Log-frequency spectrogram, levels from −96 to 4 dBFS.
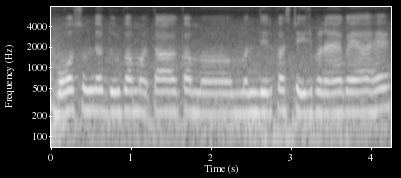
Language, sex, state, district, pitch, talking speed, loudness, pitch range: Hindi, female, Maharashtra, Mumbai Suburban, 225 Hz, 170 wpm, -15 LUFS, 220-230 Hz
